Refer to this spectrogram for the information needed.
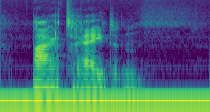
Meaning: horseriding
- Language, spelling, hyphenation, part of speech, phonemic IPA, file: Dutch, paardrijden, paard‧rij‧den, noun, /ˈpaːrt.rɛi̯ˌdə(n)/, Nl-paardrijden.ogg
